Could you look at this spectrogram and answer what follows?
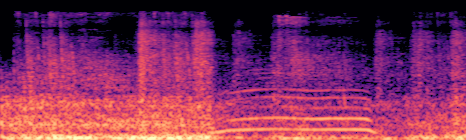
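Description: Shock cannons fire in a space combat video game, a dense burst of rapid booming impacts followed by a rising electronic whine, loud and close.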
